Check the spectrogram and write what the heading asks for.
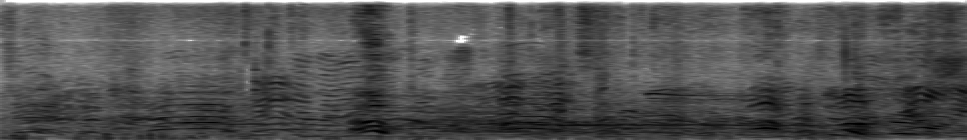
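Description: Indistinct voices of several people at once, calling and talking over each other across an open sports field.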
